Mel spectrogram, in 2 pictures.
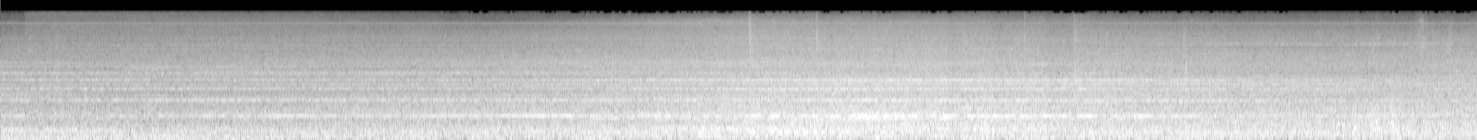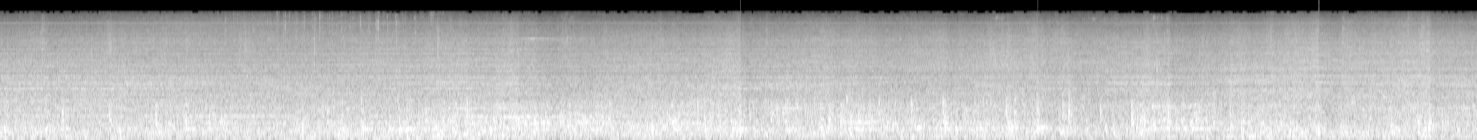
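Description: An Intercity train hauled by a black Siemens Taurus electric locomotive rolls past. The locomotive's steady whine in several tones is heard for about the first ten seconds, then the coaches pass with a rolling rumble and rapid wheel clatter over the rail joints. It gets louder about six seconds in and stays loud.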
